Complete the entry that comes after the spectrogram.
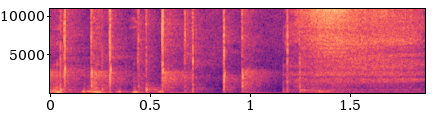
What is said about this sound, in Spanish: bueno, muy buena noche, no hemos dado un fuerte aplauso para nuestro técnico que se lo merecía como todos los días.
